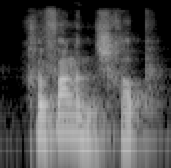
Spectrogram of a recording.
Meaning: 1. imprisonment 2. captivity
- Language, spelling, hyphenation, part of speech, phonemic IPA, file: Dutch, gevangenschap, ge‧van‧gen‧schap, noun, /ɣəˈvɑ.ŋə(n)ˌsxɑp/, Nl-gevangenschap.ogg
